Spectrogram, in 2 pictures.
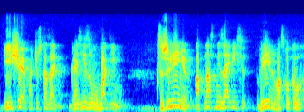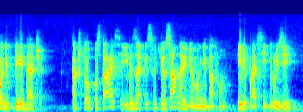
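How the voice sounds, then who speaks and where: Very bright-voiced young male presenter. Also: a little high, animated, brisk, poor audio. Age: young adult. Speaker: TV show host. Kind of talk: presenting a viewer contest. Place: small TV studio, indoors.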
